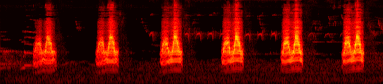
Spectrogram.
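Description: Six harsh, nasal notes from a quail, each under half a second and repeated about once a second. Faint high chirps sound between them.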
